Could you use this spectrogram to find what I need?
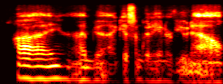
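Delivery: unenthusiastic. Showing how someone might walk into a job interview, unenthusiastic. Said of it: "If you walk in and you're like".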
